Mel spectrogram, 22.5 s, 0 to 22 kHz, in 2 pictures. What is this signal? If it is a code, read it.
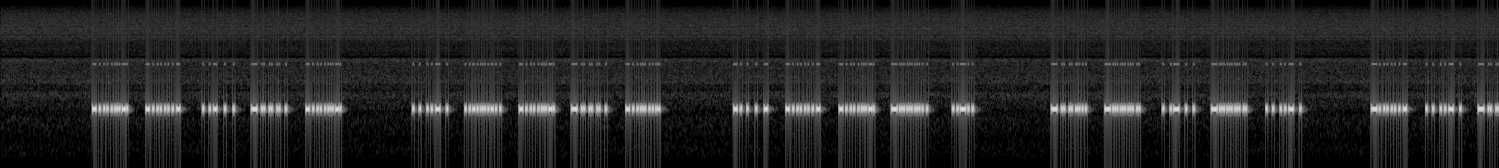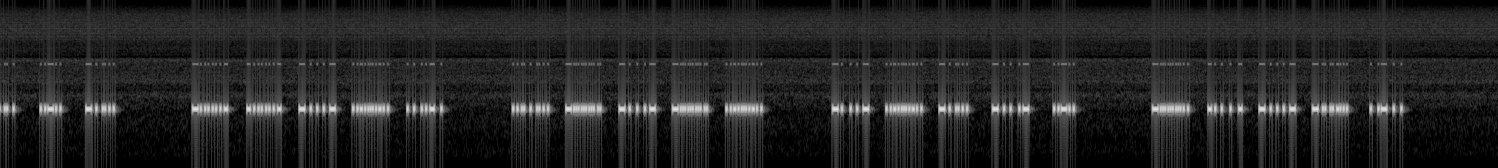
Hellschreiber (Feld-Hell, 122.5 baud), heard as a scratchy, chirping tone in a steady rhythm, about 1500 Hz. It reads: GOYPG JZGPQ VOGEI RBTBJ DJPIK DONZJ XBHBZ WZKMI EVNRT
